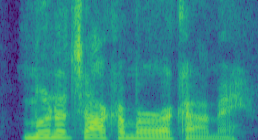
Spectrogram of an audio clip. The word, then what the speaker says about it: Munetaka Murakami: Munetaka Murakami.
